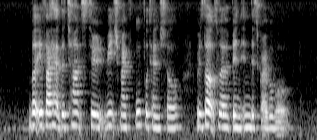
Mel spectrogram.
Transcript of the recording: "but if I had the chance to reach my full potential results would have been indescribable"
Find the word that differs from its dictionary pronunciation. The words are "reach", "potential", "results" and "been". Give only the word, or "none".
none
